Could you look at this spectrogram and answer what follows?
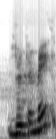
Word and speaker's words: glutamate: Glutamate or glutamat, because in Ukraine we pronounce the term as glutamat. I hope that in English this term is pronounced like glutamate.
